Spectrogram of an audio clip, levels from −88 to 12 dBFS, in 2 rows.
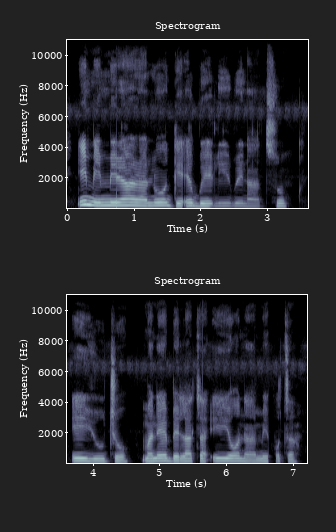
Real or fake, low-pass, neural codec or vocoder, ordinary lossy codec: real; none; none; none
